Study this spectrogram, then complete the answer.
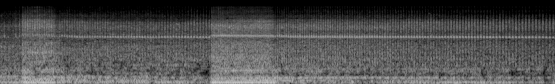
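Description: A Ford 3630 tractor engine runs at a steady idle with a loud, close, continuous mechanical drone and a low throbbing knock, rising briefly at moments, with no talk.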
